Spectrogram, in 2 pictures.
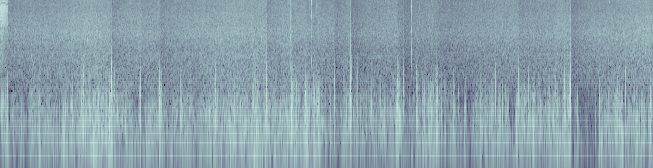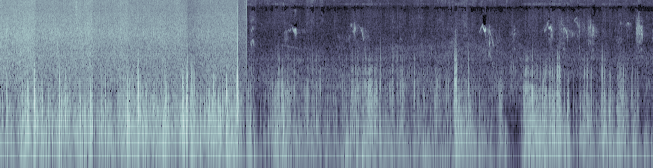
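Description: Wind buffeting the microphone: a loud, rumbling noise full of irregular thumps. About three-quarters of the way through it becomes duller and quieter.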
